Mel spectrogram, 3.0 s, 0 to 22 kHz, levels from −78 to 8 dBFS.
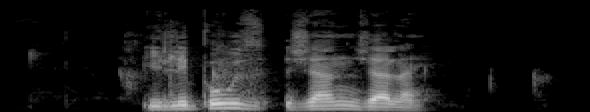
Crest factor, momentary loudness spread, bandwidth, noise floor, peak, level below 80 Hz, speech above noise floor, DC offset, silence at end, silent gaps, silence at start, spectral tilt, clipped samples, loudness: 18 dB; 9 LU; 15 kHz; -57 dBFS; -2 dBFS; -58 dBFS; 39 dB; under 0.1%; 0.85 s; none; 0.7 s; -6.5 dB/octave; under 0.1%; -19 LUFS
